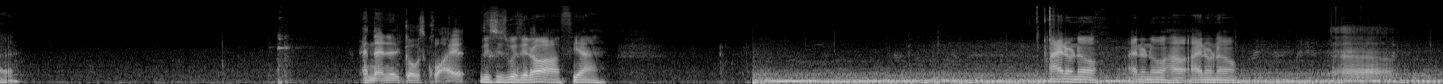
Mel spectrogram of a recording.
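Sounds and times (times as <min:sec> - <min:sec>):
speech: 0:03.6 - 0:06.1, 0:10.5 - 0:12.5, 0:13.3 - 0:14.0
amplified car exhaust note: 0:07.5 - 0:14.4.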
